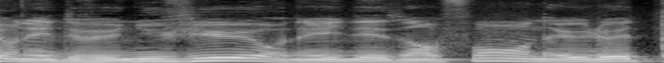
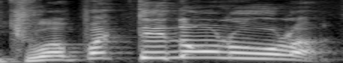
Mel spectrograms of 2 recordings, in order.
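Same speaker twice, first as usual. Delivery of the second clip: high, funny movie-line voice; high-pitched mimicked film quote; Raphaël Quenard impression; 4 dB louder than usual. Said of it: "si c'est la voix".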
